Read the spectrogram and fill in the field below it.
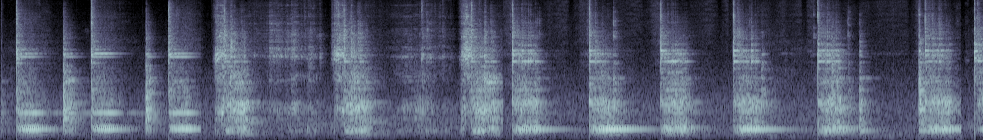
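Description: A hammer strikes a steel bar with sharp ringing clangs.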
